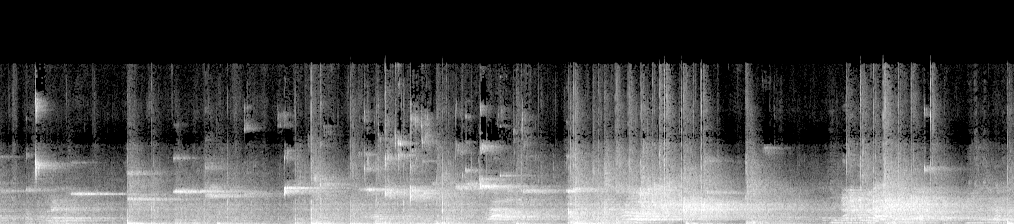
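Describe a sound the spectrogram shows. Shoes squeak sharply on a hall floor.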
